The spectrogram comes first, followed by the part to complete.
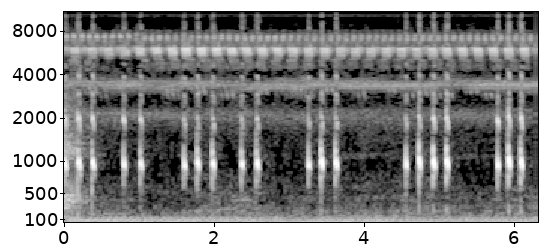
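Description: A toad gives short, knocking notes in quick clusters of two or three, over steady night insects.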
